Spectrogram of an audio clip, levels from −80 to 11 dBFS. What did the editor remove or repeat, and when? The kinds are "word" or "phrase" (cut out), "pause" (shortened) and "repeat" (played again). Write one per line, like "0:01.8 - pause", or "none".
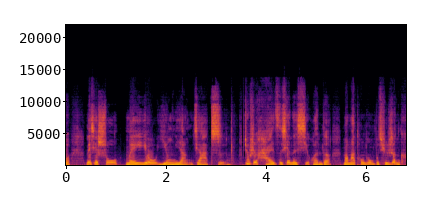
0:01.1 - pause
